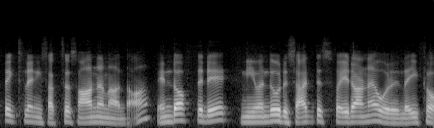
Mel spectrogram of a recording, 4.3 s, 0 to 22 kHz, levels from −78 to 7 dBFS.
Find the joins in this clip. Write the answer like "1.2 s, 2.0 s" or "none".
1.5 s, 2.4 s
